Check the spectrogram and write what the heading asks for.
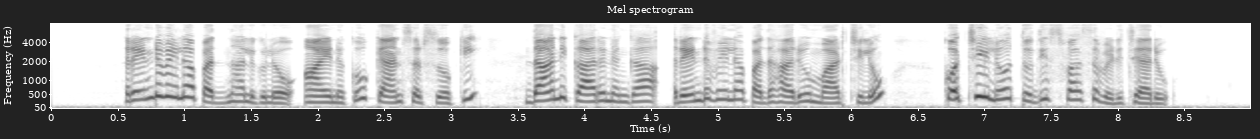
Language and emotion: Telugu, neutral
